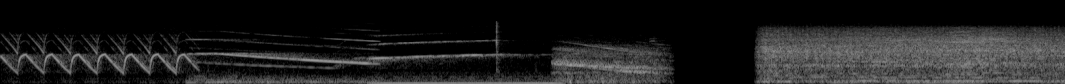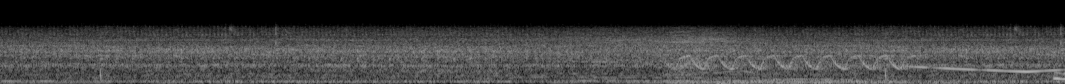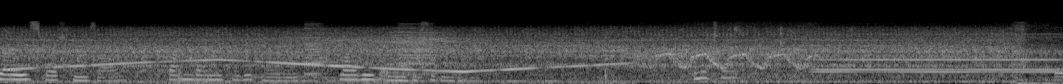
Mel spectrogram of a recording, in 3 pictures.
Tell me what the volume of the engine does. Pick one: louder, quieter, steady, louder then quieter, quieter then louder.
steady.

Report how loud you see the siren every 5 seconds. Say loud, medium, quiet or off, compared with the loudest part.
medium, medium, off, loud, loud, loud, loud.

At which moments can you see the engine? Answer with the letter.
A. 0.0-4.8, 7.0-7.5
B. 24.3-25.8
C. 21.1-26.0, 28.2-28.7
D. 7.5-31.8
D.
